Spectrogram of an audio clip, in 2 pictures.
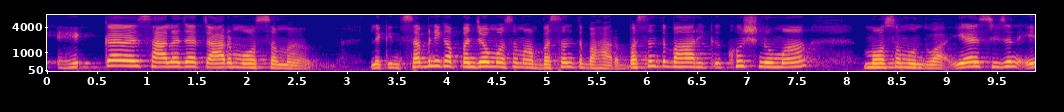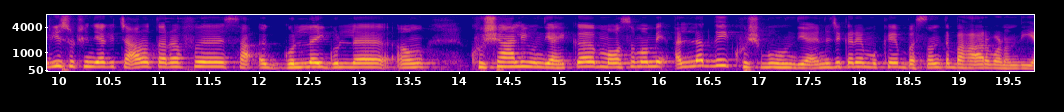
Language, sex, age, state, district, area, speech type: Sindhi, female, 45-60, Maharashtra, Akola, urban, spontaneous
